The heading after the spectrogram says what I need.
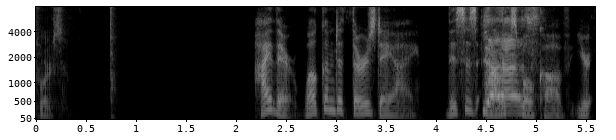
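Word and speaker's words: ThursdAI: prompt it we can say Thurs AI is pronounced like THS a i let's see if this works hi there welcome to Thursday I this is Alex bov your AI evangelist for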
